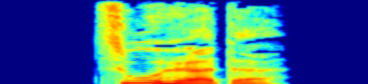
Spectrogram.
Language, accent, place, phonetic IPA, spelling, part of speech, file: German, Germany, Berlin, [ˈt͡suːˌhøːɐ̯tə], zuhörte, verb, De-zuhörte.ogg
- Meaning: inflection of zuhören: 1. first/third-person singular dependent preterite 2. first/third-person singular dependent subjunctive II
